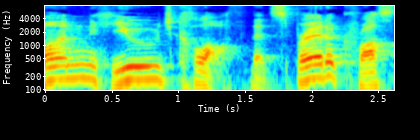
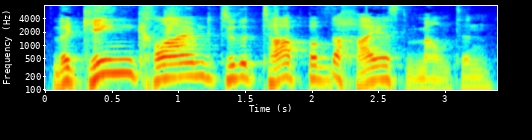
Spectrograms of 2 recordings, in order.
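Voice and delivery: ordinary delivery, nothing marked

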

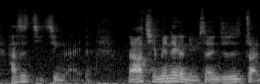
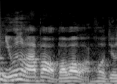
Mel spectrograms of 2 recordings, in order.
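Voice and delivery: mock angry; 4 semitones higher, 8 dB louder than usual. Guy angrily scolding.

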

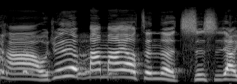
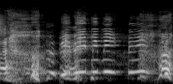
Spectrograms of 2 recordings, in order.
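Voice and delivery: high, slow laughing beeps; censor beep imitation; 3 dB louder, much slower than usual. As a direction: bleep it out like a censor beep, giggling. Mock censoring the doctor remark.

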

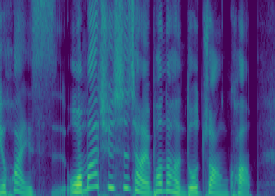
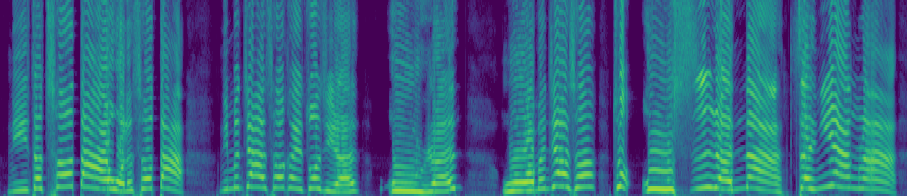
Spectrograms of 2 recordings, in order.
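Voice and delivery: loud, high one-upping challenge; hammed-up cocky shout; mock boastful shouting; 7 semitones higher, 11 dB louder than usual. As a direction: brag at full volume to win the contest. Acted boastful car-size argument.

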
